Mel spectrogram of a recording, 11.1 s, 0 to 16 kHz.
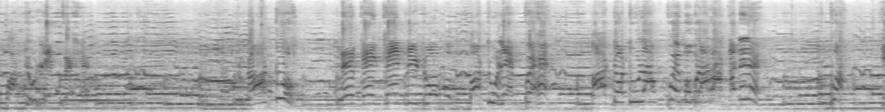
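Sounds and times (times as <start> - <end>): person singing wavering: 0.0 - 11.0.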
